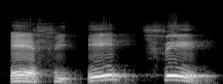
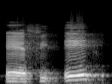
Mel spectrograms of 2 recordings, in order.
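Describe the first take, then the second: First: Chanted teacher's pattern ending on fe; resolved syllable drill. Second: F then E, left open; unresolved spelling prompt on E; cue to complete. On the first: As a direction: spell F, lift E, close on fe. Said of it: "Então você vai continuar". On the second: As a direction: hold out E for the pupil to finish. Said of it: "o aluno completa". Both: Shown as a demonstration.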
